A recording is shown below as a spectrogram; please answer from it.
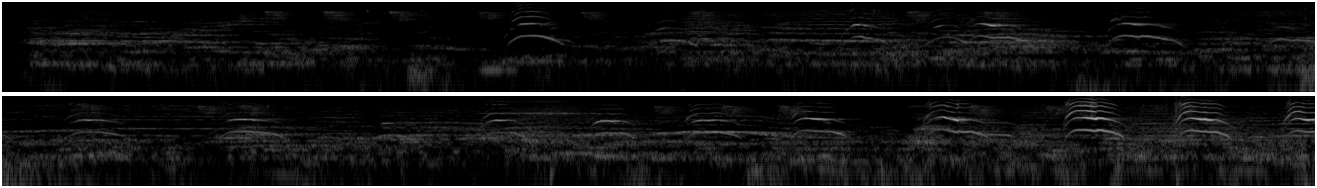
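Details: Several kittens meowing together: thin, high, arched mews overlapping in a continuous busy chorus, growing louder and more frequent toward the end, with soft background rustling.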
